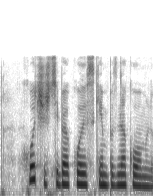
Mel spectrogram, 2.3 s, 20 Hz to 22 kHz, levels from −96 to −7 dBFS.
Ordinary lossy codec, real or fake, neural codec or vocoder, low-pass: none; fake; codec, 16 kHz, 4 kbps, FunCodec, trained on LibriTTS, 50 frames a second; none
